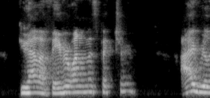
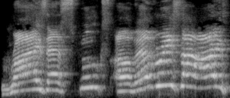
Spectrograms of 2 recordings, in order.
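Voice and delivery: slow, rising sing-song spooky read; slow spooky storybook rhyme; spooky verse reading; 7 semitones higher, 4 dB louder, slower than usual. Acted. Reads rhyming book verse.

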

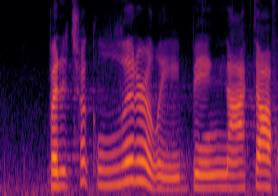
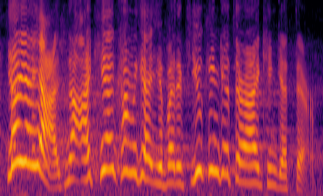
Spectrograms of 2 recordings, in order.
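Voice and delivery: eager yes; 7 semitones higher, 11 dB louder than usual. Retold or imitated. Eager reply to niece.

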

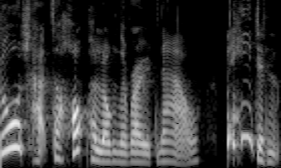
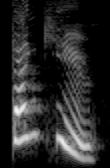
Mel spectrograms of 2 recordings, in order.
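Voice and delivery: high, loud giraffe thanks; grateful giraffe; 8 dB louder than usual. A narrator's reading. Giraffe thanking George, high and grateful. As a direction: squeak out your thanks as the giraffe.

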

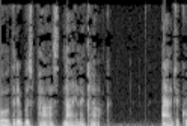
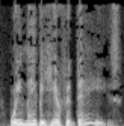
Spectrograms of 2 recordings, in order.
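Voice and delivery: restless; 11 semitones higher than usual. Acted. McQueen voice.

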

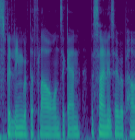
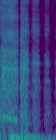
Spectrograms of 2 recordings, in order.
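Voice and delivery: high embarrassed laugh; 6 dB quieter than usual. Real, not acted. Embarrassed by the text.

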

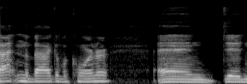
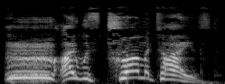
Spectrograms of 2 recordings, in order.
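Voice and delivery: traumatized; 11 semitones higher, much slower than usual. Real, not acted. Punchline of twin story.

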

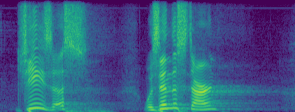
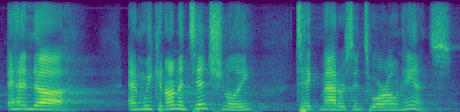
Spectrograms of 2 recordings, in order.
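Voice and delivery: ordinary delivery

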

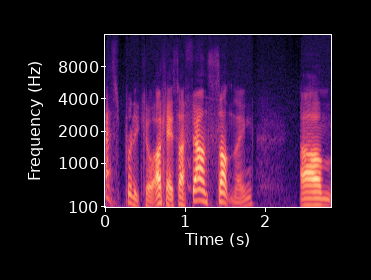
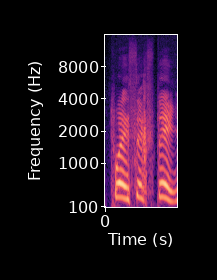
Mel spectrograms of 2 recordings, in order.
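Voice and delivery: high, incredulous twenty sixteen; shocked disbelief; 11 semitones higher than usual. Real, not acted. Shocked by the date.

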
